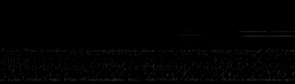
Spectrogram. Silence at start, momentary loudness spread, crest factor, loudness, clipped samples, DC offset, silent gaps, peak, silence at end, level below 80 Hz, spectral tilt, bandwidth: 0 s; 5 LU; 14 dB; -60 LUFS; under 0.1%; under 0.1%; none; -48 dBFS; 0 s; under -90 dBFS; -1 dB/octave; 7 kHz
